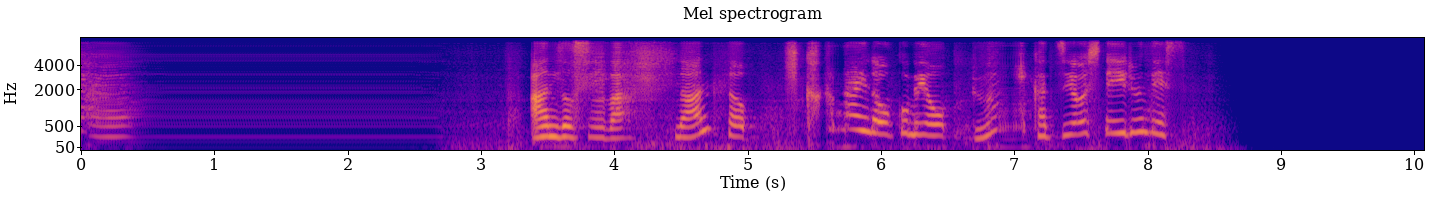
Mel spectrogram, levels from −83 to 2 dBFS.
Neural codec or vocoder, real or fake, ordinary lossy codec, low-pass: codec, 16 kHz, about 1 kbps, DyCAST, with the encoder's durations; fake; none; 7.2 kHz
